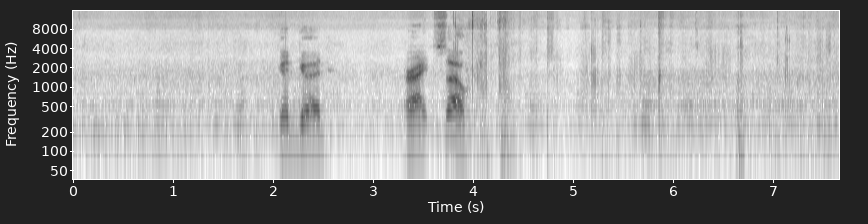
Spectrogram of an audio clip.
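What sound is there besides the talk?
forager honey bees flying back to the hive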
